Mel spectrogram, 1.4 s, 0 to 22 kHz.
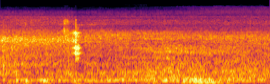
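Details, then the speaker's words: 2016 Porsche GT3RS 4.0 engine out of a wrecked track car, cylinder 1 leak-down just over 100 psi, 40% leakage versus 5-7% others: steady airy hiss into crankcase, engine not running; owner suspects broken rings. "So that's right at a little over 100 psi, right at 40% leak down."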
